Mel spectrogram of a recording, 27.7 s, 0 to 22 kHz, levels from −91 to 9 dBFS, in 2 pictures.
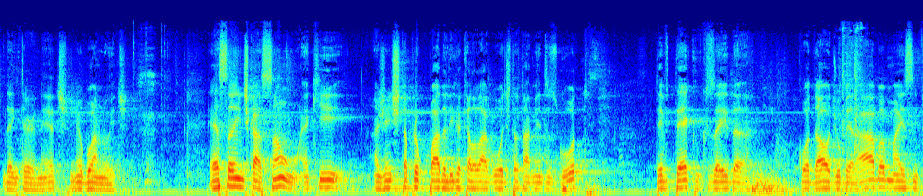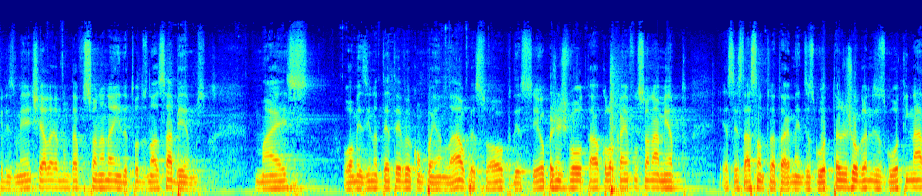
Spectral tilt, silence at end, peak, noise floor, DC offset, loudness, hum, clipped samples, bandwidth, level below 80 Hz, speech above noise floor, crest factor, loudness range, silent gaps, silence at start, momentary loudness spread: -7.5 dB/octave; 0 s; 0 dBFS; -38 dBFS; under 0.1%; -15 LUFS; none; under 0.1%; 12.5 kHz; -30 dBFS; 24 dB; 14 dB; 4 LU; none; 0.05 s; 11 LU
